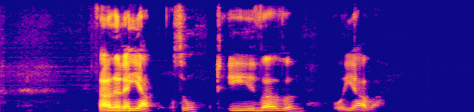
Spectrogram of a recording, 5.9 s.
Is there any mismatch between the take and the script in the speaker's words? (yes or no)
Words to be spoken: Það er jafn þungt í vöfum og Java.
no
